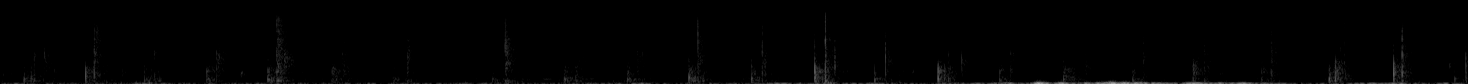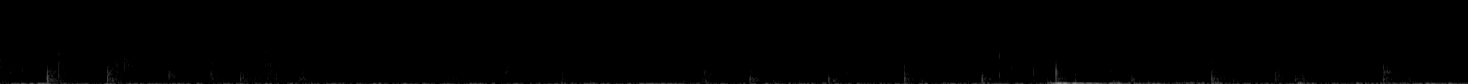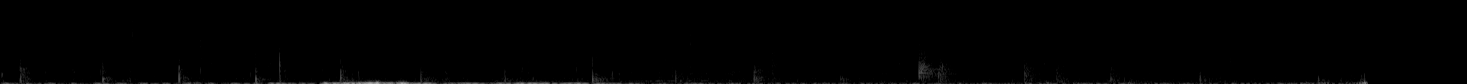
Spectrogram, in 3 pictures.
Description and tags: Footsteps fast then slow
Walking on tiles. Footsteps are quick and then they turn into gentle slow footsteps.
floor, footsteps, OWI, steps, tiles, walk, walking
